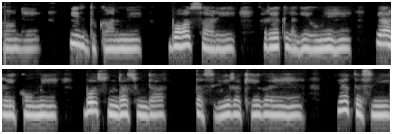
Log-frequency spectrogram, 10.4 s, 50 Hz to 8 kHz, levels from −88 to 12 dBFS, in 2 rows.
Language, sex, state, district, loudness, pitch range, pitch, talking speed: Hindi, female, Bihar, Saran, -19 LUFS, 195-225 Hz, 205 Hz, 135 wpm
